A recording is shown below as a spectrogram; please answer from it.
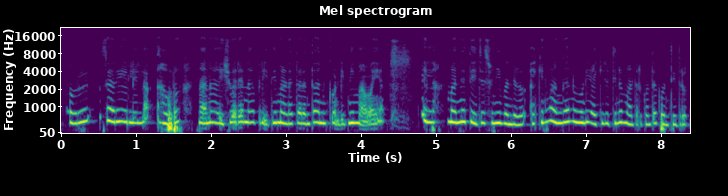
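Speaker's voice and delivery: weeping daughter-in-law pouring out her hurt; crying. Acted. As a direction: sob out the complaint, voice breaking. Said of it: "ಅಯ್ಯೋ, ಅಳ್ಬೇಡ".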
